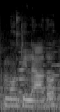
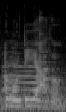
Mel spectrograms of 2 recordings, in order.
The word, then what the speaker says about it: Amontillado: Now, I'm sure that you've all heard of the Telltale Heart, the Cask of Amontillado, which, yes, is in fact pronounced Amontillado and not Amontillado.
